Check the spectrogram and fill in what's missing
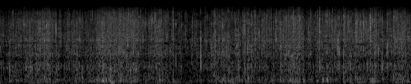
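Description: A thin sheet of clear plastic cellophane gift wrap is stretched and crinkled by the fingers, then draped over a furry microphone windscreen. A continuous, dense crumpling and crinkling texture fills the clip at a steady level, mostly bright and high with very little low end, with short sharp crackles scattered throughout.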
